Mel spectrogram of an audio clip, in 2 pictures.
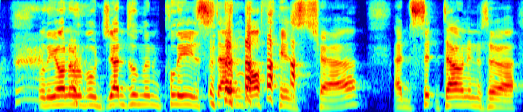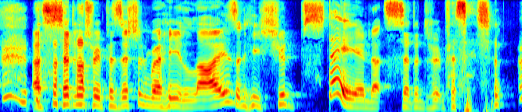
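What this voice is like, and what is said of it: Booming bellowing parliamentary voice. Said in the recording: “I will bellow out ... I've got a better booming voice than Berko ... That's a good impersonation.”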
